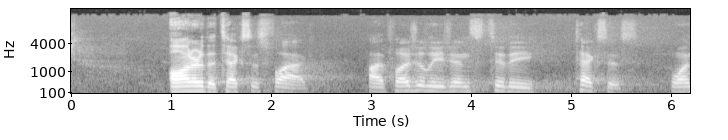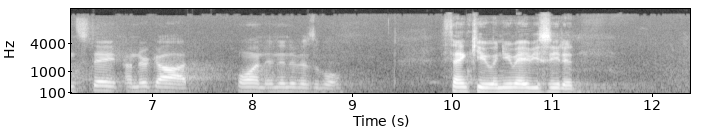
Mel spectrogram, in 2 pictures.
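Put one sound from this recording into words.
A man speaks into a microphone, heard over loudspeakers in a large echoing hall.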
